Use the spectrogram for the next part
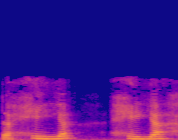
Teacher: تحیہ حیہ ہا باریک وسط حلق سے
